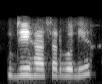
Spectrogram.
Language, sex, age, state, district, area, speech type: Hindi, male, 18-30, Rajasthan, Bharatpur, urban, conversation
